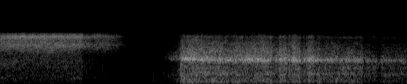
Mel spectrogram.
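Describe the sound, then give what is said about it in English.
A deep breath during a guided meditation: a long, airy inhale, a brief pause, then a longer, steady, hissing exhale, with no talk over it. “Okay, big breath here.”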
